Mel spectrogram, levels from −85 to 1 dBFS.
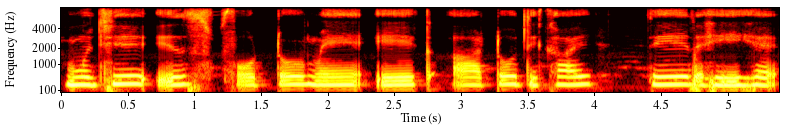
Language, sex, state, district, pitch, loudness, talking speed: Hindi, female, Madhya Pradesh, Umaria, 225 Hz, -12 LUFS, 110 wpm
